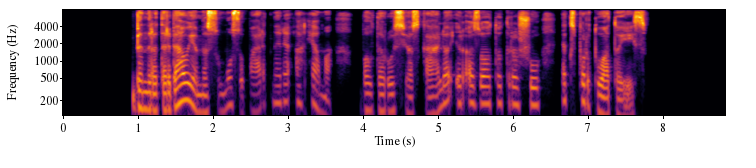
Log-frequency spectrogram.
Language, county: Lithuanian, Kaunas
